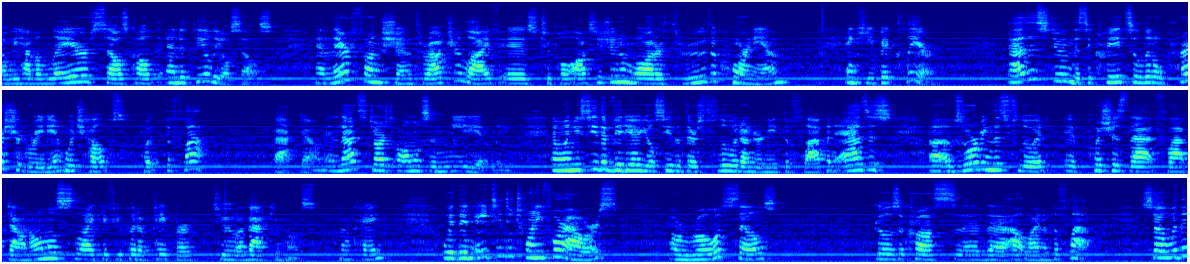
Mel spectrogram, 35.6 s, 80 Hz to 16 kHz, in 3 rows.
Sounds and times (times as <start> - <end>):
Speech: 0.0 - 9.4, 10.1 - 14.0, 14.6 - 31.5, 32.4 - 35.5.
